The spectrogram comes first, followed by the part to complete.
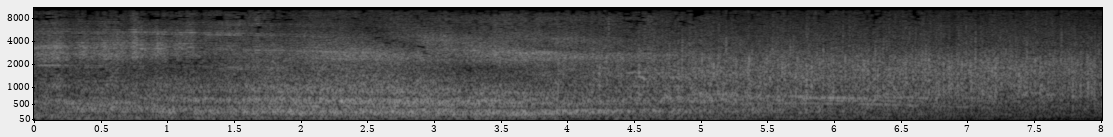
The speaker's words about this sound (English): the borough of Richmond is under the flight path of jet aircraft as they come into land. You'd think that at times the noise must be unbearable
